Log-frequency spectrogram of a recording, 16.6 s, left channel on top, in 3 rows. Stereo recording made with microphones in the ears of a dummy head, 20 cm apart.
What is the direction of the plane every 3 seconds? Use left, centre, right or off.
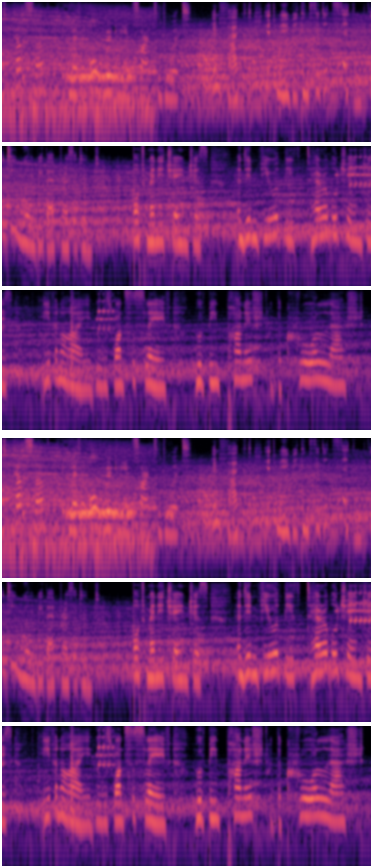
centre, left, left, left, left, left.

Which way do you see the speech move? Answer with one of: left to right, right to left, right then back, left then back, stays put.
left then back.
